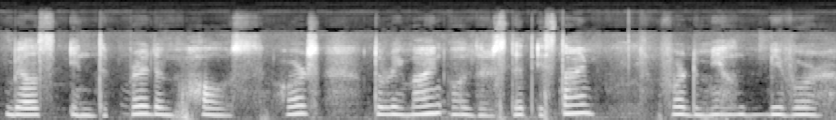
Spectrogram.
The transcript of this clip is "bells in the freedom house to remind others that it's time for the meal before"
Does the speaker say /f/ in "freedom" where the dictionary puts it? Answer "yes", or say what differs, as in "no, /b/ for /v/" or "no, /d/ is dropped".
no, /p/ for /f/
